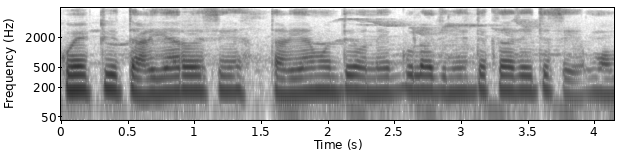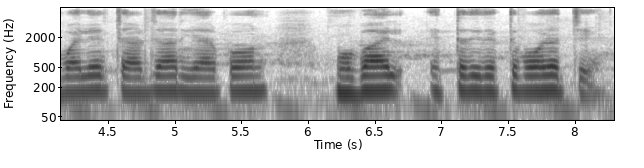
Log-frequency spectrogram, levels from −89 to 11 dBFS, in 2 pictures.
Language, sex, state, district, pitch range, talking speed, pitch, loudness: Bengali, male, Assam, Hailakandi, 160-170 Hz, 125 wpm, 165 Hz, -19 LUFS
